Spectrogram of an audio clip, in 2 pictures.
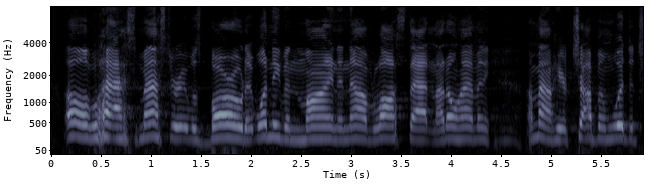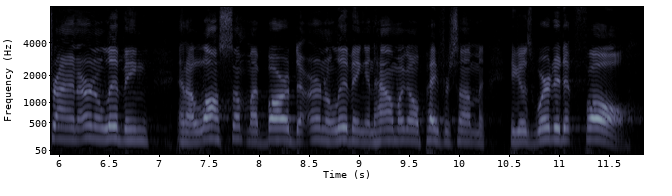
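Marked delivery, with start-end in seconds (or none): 0.1-10.3 loud, high, acted distressed plea; crying out. Prophet's son has lost a borrowed axe head, loud frantic cry. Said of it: "he cries out to the prophet". 10.8-11.8 loud, high, drawn-out question; calling out. Acted. Prophet asks the man about the lost axe head, loud slow call.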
